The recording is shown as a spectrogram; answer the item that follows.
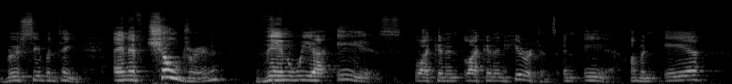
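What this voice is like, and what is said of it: Speaks with a noticeable accent. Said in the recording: “I know my accent can sometimes throw that off”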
